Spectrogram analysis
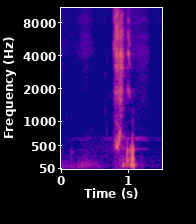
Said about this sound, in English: See, look at God gave you the hiccups.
